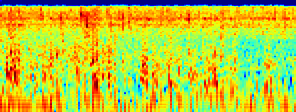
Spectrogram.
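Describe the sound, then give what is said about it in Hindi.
Heavy rain, falling for two hours on the streets of Shillong, pours down in a steady, dense hiss, with a deep low rumble underneath like thunder. Loud and continuous, with no voices. “दो घंटे से हो रही बारिश की वजह से शिलोंग की सड़कों पे चलना मुश्किल हो गया था”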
